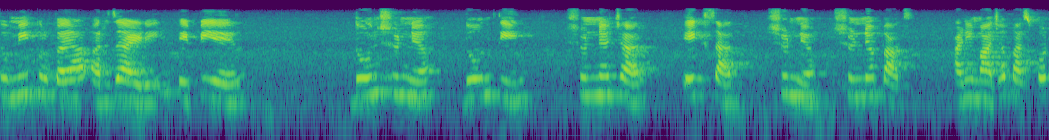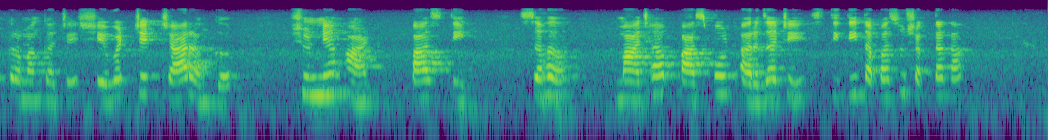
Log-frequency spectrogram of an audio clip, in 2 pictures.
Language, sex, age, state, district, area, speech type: Marathi, female, 30-45, Maharashtra, Mumbai Suburban, urban, read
